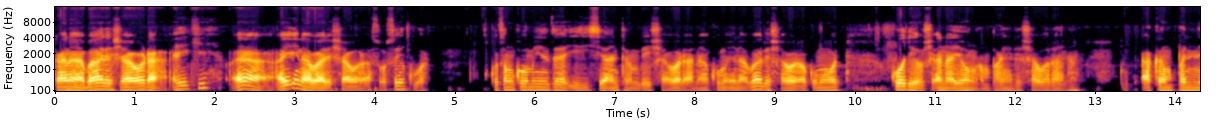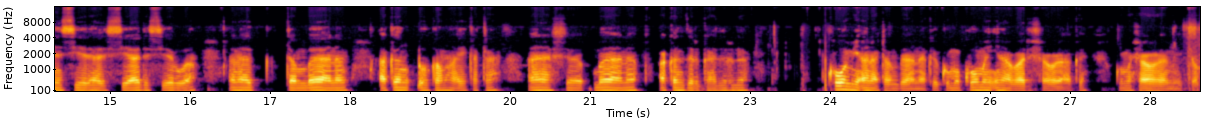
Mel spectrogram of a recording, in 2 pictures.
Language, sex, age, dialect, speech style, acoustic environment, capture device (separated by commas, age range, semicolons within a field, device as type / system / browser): Hausa, male, 25-34, Nigeria - Nigerian Standard, relaxed, silence, mobile / Linux / Chrome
